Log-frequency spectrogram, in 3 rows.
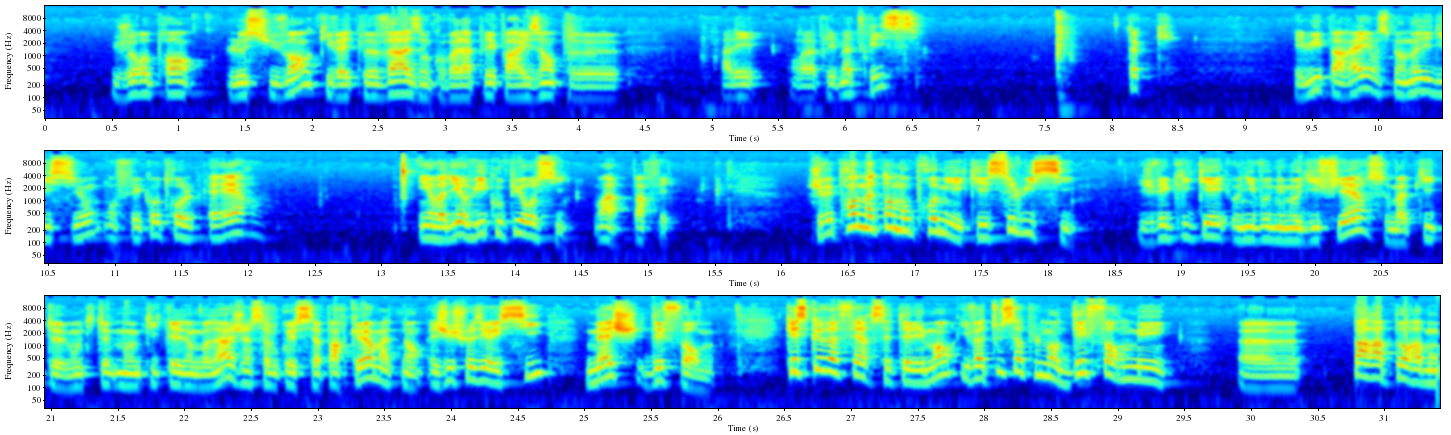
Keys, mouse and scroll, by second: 0.0 Tab, 1.2-10.3 drag, 10.3 Tab, 11.6 ctrl+r, 15.6 Tab, 17.8-22.0 drag, 23.4-31.4 drag.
